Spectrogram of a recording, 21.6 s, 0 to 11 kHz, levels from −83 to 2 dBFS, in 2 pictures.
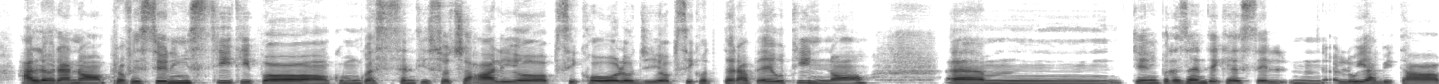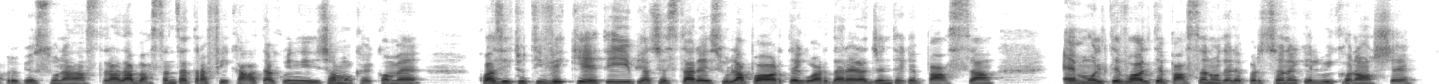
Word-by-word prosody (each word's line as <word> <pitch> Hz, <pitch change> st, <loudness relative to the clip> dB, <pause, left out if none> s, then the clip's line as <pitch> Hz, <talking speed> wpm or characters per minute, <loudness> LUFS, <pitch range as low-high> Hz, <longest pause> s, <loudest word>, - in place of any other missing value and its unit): Allora 180 Hz, -1 st, +4 dB
no, 180 Hz, -1 st, +2 dB
professionisti 210 Hz, +3 st, 0 dB
tipo 165 Hz, -3 st, +4 dB
comunque 170 Hz, +2 st, -5 dB
assistenti 180 Hz, +1 st, -6 dB
sociali, 180 Hz, 0 st, 0 dB
o 165 Hz, -1 st, +2 dB
psicologi, 165 Hz, -1 st, +1 dB
o 160 Hz, -, +1 dB
psicoterapeuti 185 Hz, +4 st, -3 dB
no. 155 Hz, +7 st, -1 dB, 0.5 s
Ehm, 155 Hz, -3 st, -2 dB
tieni 180 Hz, 0 st, -2 dB
presente 195 Hz, +2 st, -1 dB
che 170 Hz, -4 st, -1 dB
se 160 Hz, +1 st, -4 dB
l 170 Hz, -2 st, -9 dB
umh, 165 Hz, -2 st, -9 dB
lui 185 Hz, +1 st, -1 dB
abita 155 Hz, -3 st, 0 dB
proprio 175 Hz, +2 st, -4 dB
su 175 Hz, -, -10 dB
una 160 Hz, -2 st, 0 dB
strada 170 Hz, +3 st, +1 dB
abbastanza 165 Hz, +4 st, -1 dB
trafficata. 165 Hz, -2 st, -2 dB
Quindi 165 Hz, -1 st, -4 dB
diciamo 170 Hz, +2 st, -2 dB
che 160 Hz, -2 st, -9 dB
come 165 Hz, -2 st, -1 dB, 0.4 s
quasi 180 Hz, +2 st, +4 dB
tutti 200 Hz, +1 st, -4 dB
i -, -, -4 dB
vecchietti 185 Hz, 0 st, +1 dB
piace 175 Hz, 0 st, -3 dB
stare 165 Hz, -1 st, +4 dB
sulla 180 Hz, +2 st, +3 dB
porta 175 Hz, 0 st, +6 dB
e 180 Hz, -, +2 dB
guardare 165 Hz, +1 st, +2 dB
la 165 Hz, 0 st, +3 dB
gente 170 Hz, +2 st, -3 dB
che 170 Hz, -2 st, -5 dB
passa, 170 Hz, +3 st, +1 dB, 0.5 s
e 185 Hz, -, +2 dB
molte 195 Hz, +5 st, +1 dB
volte 205 Hz, +2 st, +4 dB
passano 200 Hz, +3 st, 0 dB
delle 175 Hz, -2 st, -2 dB
persone 185 Hz, +2 st, -3 dB
che 180 Hz, -1 st, -4 dB
lui 185 Hz, +1 st, -4 dB
conosce 175 Hz, -5 st, -2 dB
175 Hz, 150 wpm, -21 LUFS, 165-185 Hz, 0.5 s, porta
